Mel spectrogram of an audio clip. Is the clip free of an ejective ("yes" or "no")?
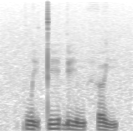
yes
